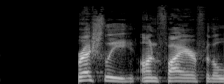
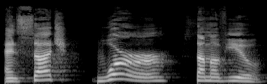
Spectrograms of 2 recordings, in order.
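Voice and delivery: slow, leaning hard on "were"; stress on were; 4 semitones higher, 4 dB louder, much slower than usual. Shown as a demonstration. Preacher stressing "were" to the congregation, slow and weighty. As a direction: land on "were", drawn out and weighted. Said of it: "Were is the key word".

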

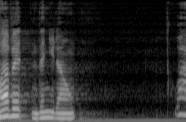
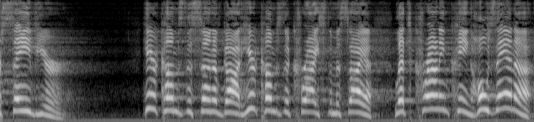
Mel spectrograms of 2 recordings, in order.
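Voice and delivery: higher, louder, slow cry of a cheering crowd, building to Hosanna; crowd shout; 7 semitones higher, 9 dB louder than usual. Retold or imitated. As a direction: call it out like the celebrating crowd. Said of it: "and they would shout".

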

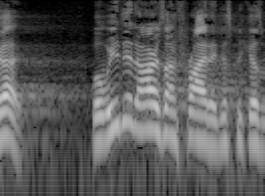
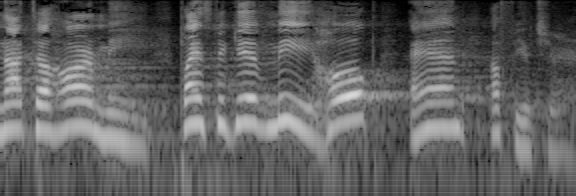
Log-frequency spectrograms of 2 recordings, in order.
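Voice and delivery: slow, louder recitation with "me"; personal declaration; 3 semitones higher, 4 dB louder, slower than usual. Real, not acted. Pastor leading the personalised reading, slow and louder. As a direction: claim the verse for yourself, slowly. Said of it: "replace you with I".

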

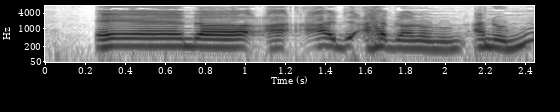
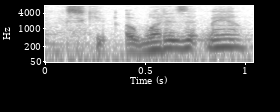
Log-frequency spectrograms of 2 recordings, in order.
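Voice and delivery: whispered, much softer; whispering back; 19 dB quieter, faster than usual. Retold or imitated. Teen cashier whispering back to an old lady. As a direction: lean in and whisper the question. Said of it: "she's whispering her".

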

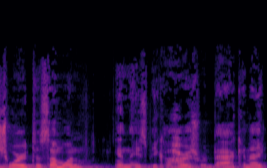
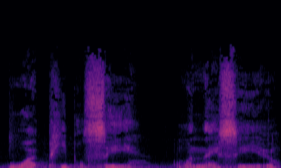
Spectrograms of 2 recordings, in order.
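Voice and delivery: whispered; 9 dB quieter, slower than usual. Real, not acted. Sermon point said hushed.

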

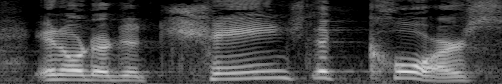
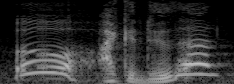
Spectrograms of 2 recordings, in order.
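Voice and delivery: surprised delight; 12 semitones higher, 8 dB quieter than usual. Acted. Nehemiah surprised by king's offer.

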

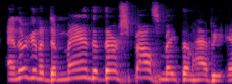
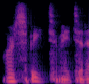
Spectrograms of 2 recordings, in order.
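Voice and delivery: soft, hushed prayer voice, the repeat fading lower; quiet prayer; 7 semitones lower, 9 dB quieter than usual. Shown as a demonstration. Pastor shows the congregation a quiet prayer, softly. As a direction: pray it softly as a model for the congregation. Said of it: "Just say".

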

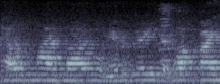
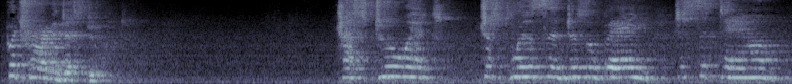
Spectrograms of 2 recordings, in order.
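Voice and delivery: higher, louder stern father; stern dad; 7 semitones higher, 3 dB louder than usual. Retold or imitated. Father lecturing his daughter, higher and louder. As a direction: lay down the law, word by word. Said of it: "And he'd go".

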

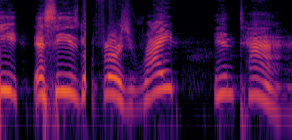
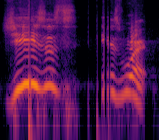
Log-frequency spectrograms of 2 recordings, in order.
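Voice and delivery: slow call for response; 3 semitones higher, slower than usual. Shown as a demonstration. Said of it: "Everybody say".

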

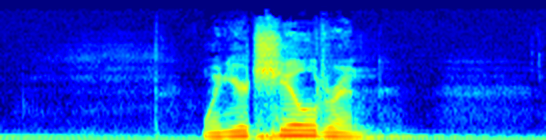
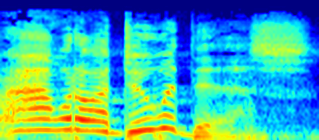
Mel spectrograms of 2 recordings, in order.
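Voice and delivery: much higher, flustered cry; flustered panic; 11 semitones higher than usual. Retold or imitated. Someone overwhelmed by their own feelings, high and flustered. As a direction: throw up your hands, overwhelmed. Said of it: "it's like".

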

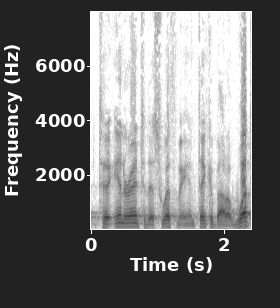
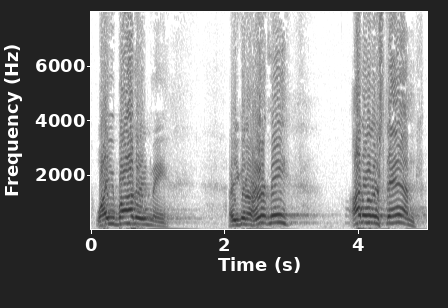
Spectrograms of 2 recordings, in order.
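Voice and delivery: scared stranger; 8 semitones higher, 3 dB louder than usual. Pretend.

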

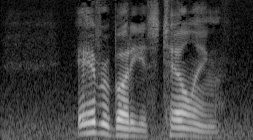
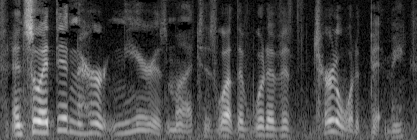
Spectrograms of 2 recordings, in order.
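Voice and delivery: ordinary talk, nothing marked

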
